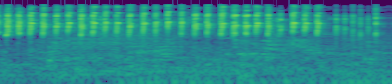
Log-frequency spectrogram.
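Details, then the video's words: A caged 'minor kering' lovebird, recorded as a master for training other pet lovebirds in the 'dobelan' style, delivers an even chatter of clipped high chirps, about seven a second, slowing slightly near the end. "Masteran Suara Lovebird Minor Kering, Terbukti Cepat Cetak DOBELAN"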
